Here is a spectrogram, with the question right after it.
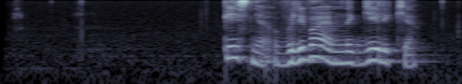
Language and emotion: Russian, neutral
